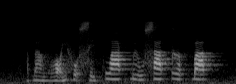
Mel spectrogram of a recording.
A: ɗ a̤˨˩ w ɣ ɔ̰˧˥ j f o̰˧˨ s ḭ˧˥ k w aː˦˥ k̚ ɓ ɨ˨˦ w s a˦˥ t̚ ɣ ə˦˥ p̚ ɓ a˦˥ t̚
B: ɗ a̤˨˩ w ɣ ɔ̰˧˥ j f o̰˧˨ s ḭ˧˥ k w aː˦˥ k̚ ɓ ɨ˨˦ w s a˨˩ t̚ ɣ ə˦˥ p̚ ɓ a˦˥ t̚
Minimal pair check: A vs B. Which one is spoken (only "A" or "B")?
A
